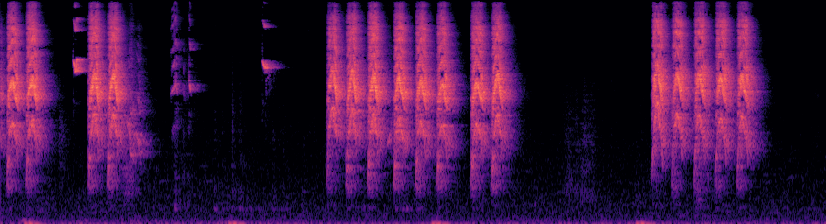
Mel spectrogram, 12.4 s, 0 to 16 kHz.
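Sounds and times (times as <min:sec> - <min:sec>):
parrot squawking: 0:00.0 - 0:03.0, 0:04.9 - 0:07.8, 0:09.8 - 0:11.5.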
